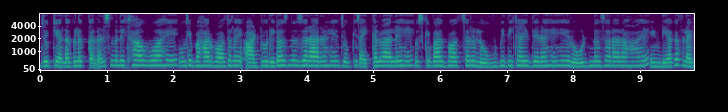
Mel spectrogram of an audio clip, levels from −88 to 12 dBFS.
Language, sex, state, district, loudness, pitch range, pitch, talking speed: Hindi, female, Jharkhand, Sahebganj, -26 LUFS, 230-250 Hz, 240 Hz, 250 wpm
